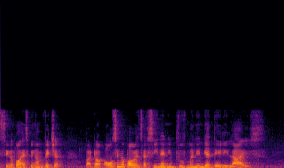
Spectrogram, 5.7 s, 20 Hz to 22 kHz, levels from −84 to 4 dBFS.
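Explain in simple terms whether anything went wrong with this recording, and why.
Nothing went wrong with this recording. The speech comes through steadily, with no dropouts, clicks or glitches anywhere to point to.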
